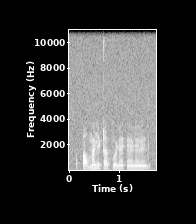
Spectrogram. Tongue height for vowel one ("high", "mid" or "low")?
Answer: low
